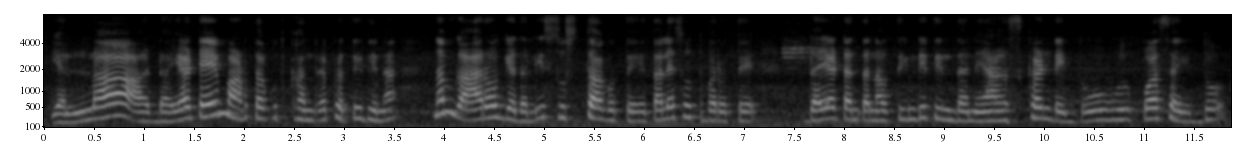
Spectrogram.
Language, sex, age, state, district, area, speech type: Kannada, female, 45-60, Karnataka, Hassan, urban, spontaneous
